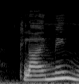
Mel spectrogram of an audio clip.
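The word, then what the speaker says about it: climbing: इज क्लाइमिंग the mountain क्लाइमिंग में B silent है हम इसको क्लाइमिंग नहीं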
